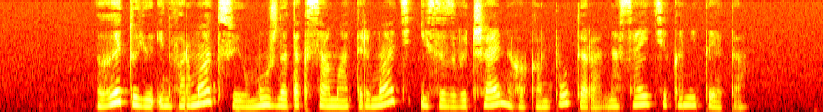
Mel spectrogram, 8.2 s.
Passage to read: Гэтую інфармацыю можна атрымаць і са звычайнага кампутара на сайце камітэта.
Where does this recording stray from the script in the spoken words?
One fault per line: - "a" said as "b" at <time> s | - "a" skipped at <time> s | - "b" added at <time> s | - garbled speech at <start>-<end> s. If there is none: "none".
- "таксама" added at 3.0 s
